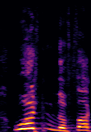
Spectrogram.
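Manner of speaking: high, loud cry of dismay; retold tearful outburst. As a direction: reenact breaking down in shocked upset. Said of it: "I just started crying".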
